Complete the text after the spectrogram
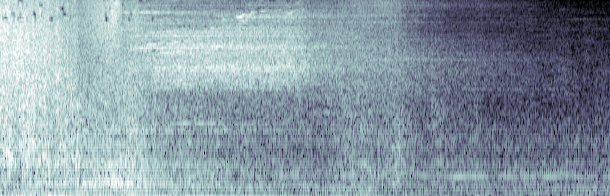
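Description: A triumphant game fanfare swells and then fades.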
